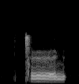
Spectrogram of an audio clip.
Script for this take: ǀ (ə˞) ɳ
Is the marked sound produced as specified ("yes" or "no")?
yes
